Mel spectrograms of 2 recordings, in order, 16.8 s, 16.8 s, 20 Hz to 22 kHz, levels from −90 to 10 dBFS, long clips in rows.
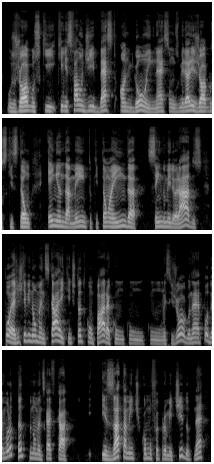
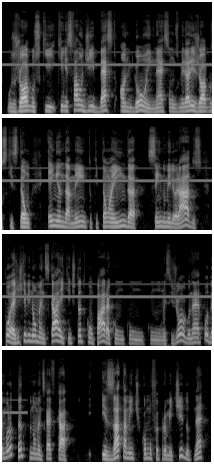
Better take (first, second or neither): first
